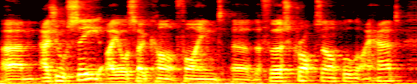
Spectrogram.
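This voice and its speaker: A man's moderately paced speech carries audible room echo, with noticeable background noise behind it. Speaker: spirits reviewer and shop owner. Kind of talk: casual review chat.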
